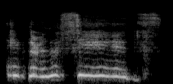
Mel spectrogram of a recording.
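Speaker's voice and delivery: high, drawn-out excited cry; hyped up. Acted. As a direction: squeal it slowly with over-the-top hype. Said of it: "all hype about this".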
